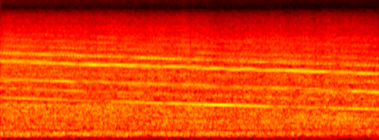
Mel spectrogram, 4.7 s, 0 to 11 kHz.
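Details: Collings Foundation jet's J79 turbojet engine on a ground engine run after leak repairs: a steady, even turbine roar with smooth high whistling tones holding level, a healthy idle after a successful run.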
